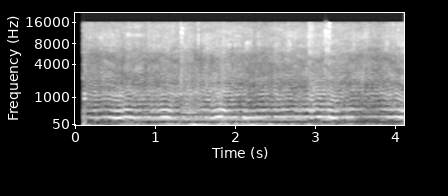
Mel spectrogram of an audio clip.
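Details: Bees buzzing inside a hive, recorded with a USB microphone: a dense, steady low drone with layered overtones and small swells in loudness, plus a few faint ticks.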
